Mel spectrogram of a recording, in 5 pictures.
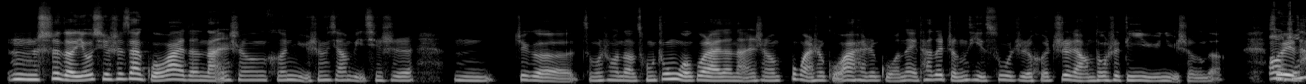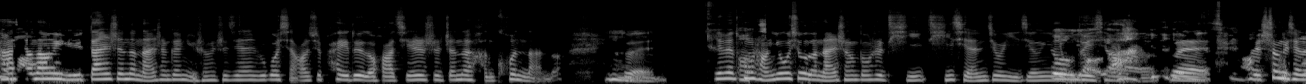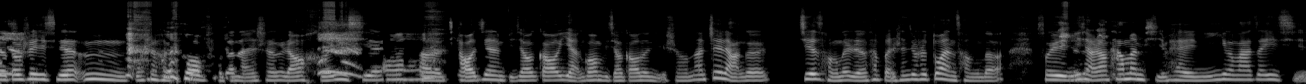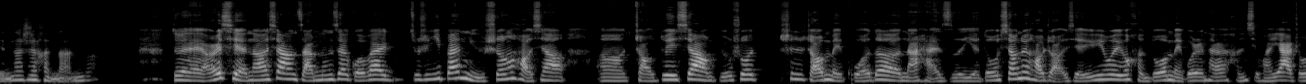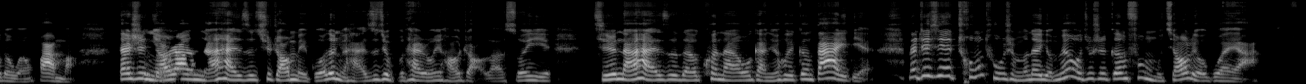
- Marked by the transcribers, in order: surprised: "真的吗？"; laugh; laughing while speaking: "没错，嗯"
- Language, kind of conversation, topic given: Chinese, podcast, 你平时和父母一般是怎么沟通的？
